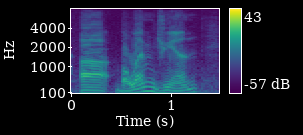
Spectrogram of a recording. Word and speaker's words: Belemgian: viewer anyway I am joined now by bell mgn and he is the owner the firing line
